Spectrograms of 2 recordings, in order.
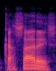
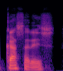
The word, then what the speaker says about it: Cázares: Pero cuando vas, es como cuando te dicen, no se dice Casares, se dice Cázares, y tú, ¿cómo, güey?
